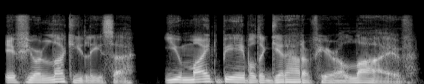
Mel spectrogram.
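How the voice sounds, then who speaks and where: An actor playing a grim, sorrowful renegade commander in a video game, speaking in a measured, brooding way. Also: male voice, deep voice, no room sound, studio quality, natural voice. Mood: cold resolve.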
